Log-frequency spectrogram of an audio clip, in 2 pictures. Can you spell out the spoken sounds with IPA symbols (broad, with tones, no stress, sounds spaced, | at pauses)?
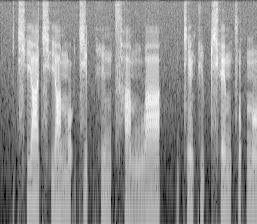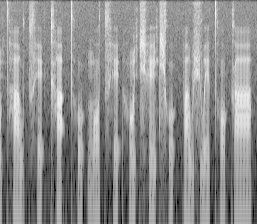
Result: t͡ɕʰ j a˥˧ t͡ɕʰ j a˧ m o˦ ʔ t͡ɕ i˦ t̚ h i˧ m t͡sʰ a˨˩ m n̪ w a˦ | t͡ɕ ẽ˧ k i˨ p̚ t͡ɕʰ e˥˧ m t͡s ɔ̃˦ p̚ n̪ ɔ̃˦ t̪ʰ a˨˩ w t͡sʰ e˨ ʔ kʰ a˦ ʔ t̪ʰ o˨ ʔ m ɔ˦ t͡sʰ e˨ ʔ h ɔ̃˦ t͡ɕʰ ẽ˧ t͡ɕʰ o˨ ʔ p a˧ w ɕ w e˧ t̪ʰ ɔ˥˧ k a˦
